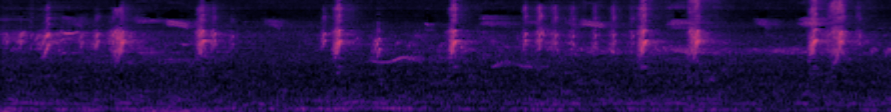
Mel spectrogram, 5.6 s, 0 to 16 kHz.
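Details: Barn swallow (Hirundo rustica) at Ribniki in the Drava valley on 22 June 2024 giving short, sharp high chirps, scattered irregularly about every half second, with a low rumbling background.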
